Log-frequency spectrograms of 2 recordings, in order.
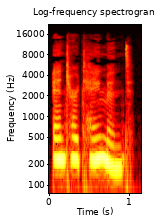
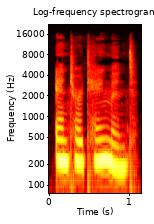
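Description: Both takes have the same delivery.

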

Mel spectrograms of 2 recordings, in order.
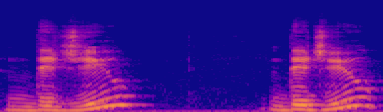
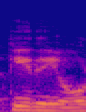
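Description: First: "did you" run together as "didju"; linked did you. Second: "did you" misread as "dee-duh-yo"; clumsy unblended "did you" as the mistake; unlinked did you. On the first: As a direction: slowly model "did you" with a j sound in the middle. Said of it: "连读之后一定会变成". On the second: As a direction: say each sound of "did you" separately, with an extra uh. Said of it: "不是did you". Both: Shown as a demonstration.

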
